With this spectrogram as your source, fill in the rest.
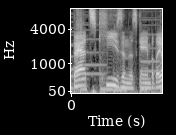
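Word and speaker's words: Keese: are spelled keiss yeah I know but they're pronounced Keys uh go to the first Bush where there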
